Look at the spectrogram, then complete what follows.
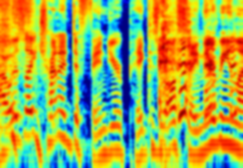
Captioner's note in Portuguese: risos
